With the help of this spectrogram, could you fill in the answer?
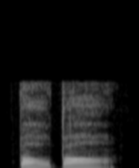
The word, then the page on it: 宝宝: bǎo bao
